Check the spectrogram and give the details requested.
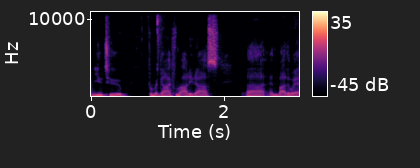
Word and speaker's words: Adidas: In fact, there's a video on YouTube from a guy from Adidas. And by the way, I say it that way because I'm special. It's actually because that's how they say it in Europe.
